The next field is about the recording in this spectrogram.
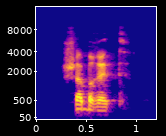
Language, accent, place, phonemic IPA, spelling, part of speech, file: French, France, Lyon, /ʃa.bʁɛt/, chabrette, noun, LL-Q150 (fra)-chabrette.wav
- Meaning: chabrette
